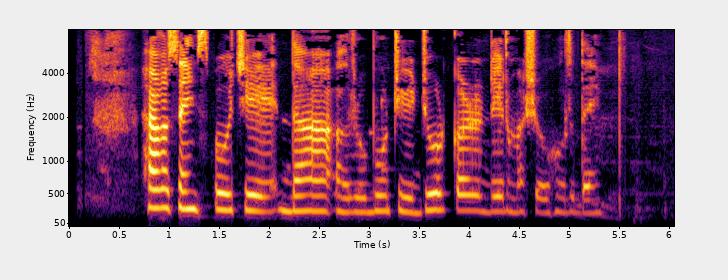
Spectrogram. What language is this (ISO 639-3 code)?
pus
